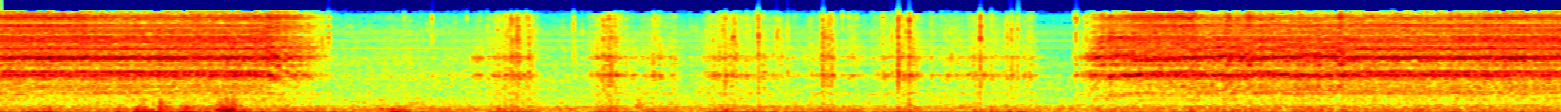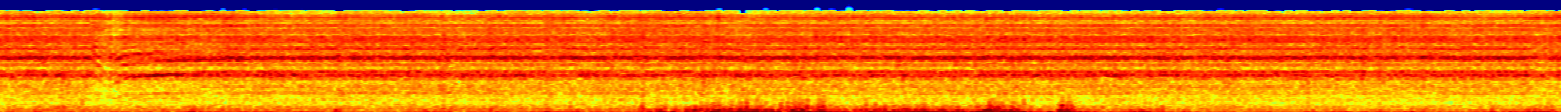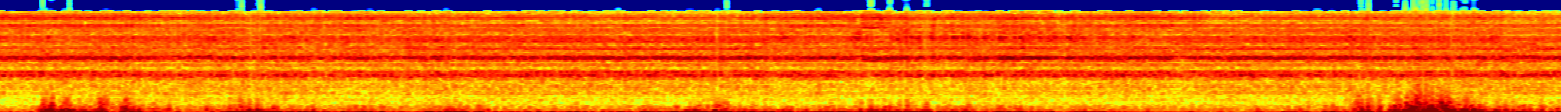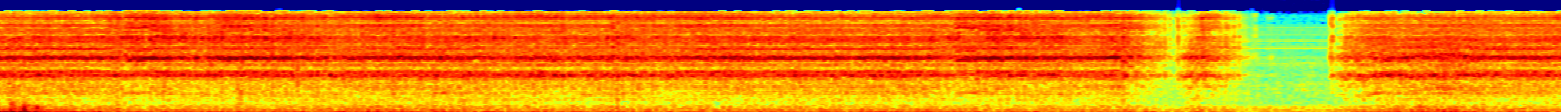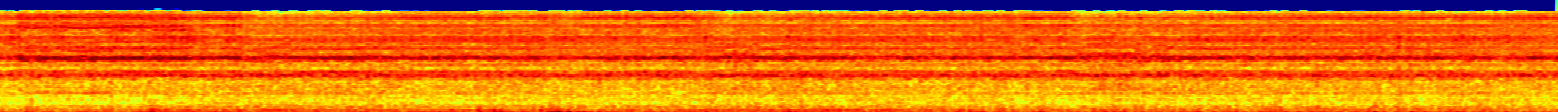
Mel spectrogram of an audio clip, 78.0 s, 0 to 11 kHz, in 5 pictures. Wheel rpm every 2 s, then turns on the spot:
160, 70, 10, 10, 20, 70, 160, 160, 150, 160, 160, 160, 160, 160, 160, 160, 160, 160, 160, 160, 160, 160, 160, 160, 160, 160, 160, 160, 160, 30, 120, 160, 160, 160, 160, 160, 160, 160, 160.
4-6 8-10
